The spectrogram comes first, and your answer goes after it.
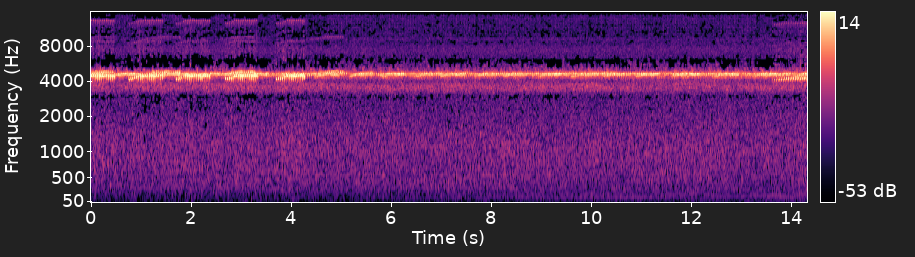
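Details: A high, shrill insect trill with a faintly pulsing texture during the first four seconds. It then settles into an even, unbroken drone. A soft low hum creeps in toward the end.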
